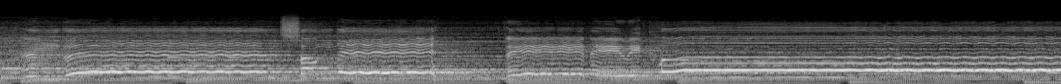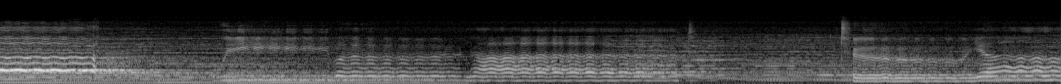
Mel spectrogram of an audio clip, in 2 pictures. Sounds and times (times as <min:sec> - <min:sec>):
Singing: 0:00.0 - 0:17.7, 0:19.0 - 0:21.2.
